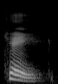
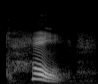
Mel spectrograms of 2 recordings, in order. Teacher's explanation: So the first k sound was a regular k, cake. The second one was aspirated, as you should pronounce it in English, cake. So it feels like there is a little H right after the k sound.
